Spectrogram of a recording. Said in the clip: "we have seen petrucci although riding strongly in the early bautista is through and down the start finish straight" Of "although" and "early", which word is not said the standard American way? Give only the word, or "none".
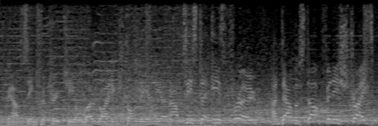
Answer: early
